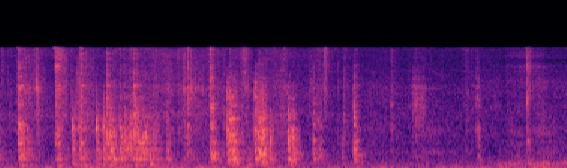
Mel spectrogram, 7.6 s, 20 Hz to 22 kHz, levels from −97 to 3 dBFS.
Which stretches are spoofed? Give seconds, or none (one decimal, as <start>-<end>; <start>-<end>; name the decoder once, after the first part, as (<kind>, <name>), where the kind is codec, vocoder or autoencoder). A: 6.7-7.6 (codec, SNAC)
